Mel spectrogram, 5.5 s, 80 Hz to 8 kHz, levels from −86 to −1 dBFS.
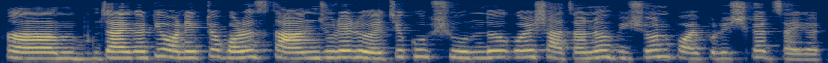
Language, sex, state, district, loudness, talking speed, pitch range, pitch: Bengali, female, West Bengal, Dakshin Dinajpur, -22 LUFS, 165 wpm, 235-275 Hz, 255 Hz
